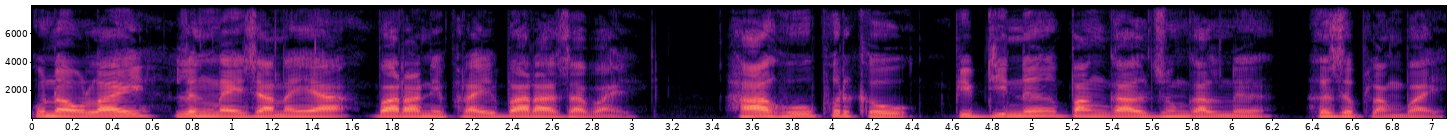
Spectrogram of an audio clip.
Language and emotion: Bodo, neutral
